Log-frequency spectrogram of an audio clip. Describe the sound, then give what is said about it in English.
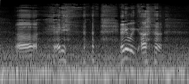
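Steady low rumble of a car cabin while driving home, droning evenly throughout, with a person speaking over the road noise. “I'm recording one in the car as I drive home.”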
